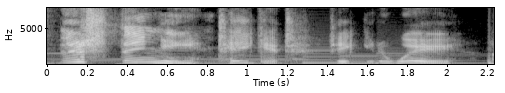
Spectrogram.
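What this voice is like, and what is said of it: Old man character voice. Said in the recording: “doing this old man voice ... the old rust bucket voice”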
